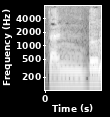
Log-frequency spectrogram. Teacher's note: और त को ट नहीं बोल देना उसके साथ साथ, नहीं तो तंडुल बना दो। तंदुल में से सिर्फ द को ड करना है, त को ट नहीं करना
